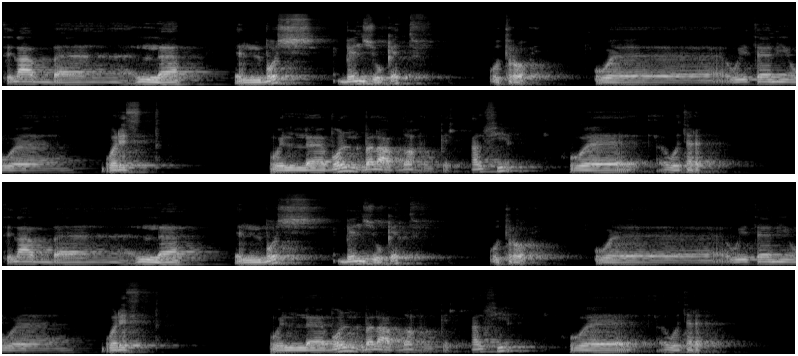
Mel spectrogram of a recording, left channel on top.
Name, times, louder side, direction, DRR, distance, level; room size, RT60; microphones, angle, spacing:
voice 1, 0.0-1.8 2.3-4.2 4.9-5.3 5.9-8.6 9.0-9.3 10.6-13.0 13.6-14.9, left 2 dB, 35° left, 4 dB, 3.0 m, -24 dB
26.0 x 20.0 x 6.1 m, 0.76 s
head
